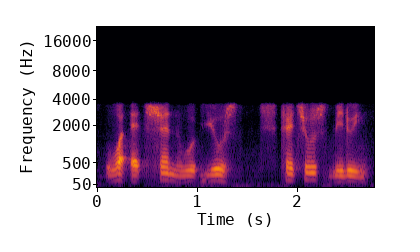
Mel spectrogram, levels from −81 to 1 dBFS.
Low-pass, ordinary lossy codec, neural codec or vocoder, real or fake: 3.6 kHz; Opus, 32 kbps; codec, 24 kHz, 0.9 kbps, WavTokenizer, large speech release; fake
